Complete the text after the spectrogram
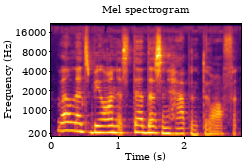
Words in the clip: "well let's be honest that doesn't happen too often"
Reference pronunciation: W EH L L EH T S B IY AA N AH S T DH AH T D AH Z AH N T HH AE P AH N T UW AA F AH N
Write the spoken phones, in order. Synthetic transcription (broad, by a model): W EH L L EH T S B IY AA N AH S T DH AH T D AH Z AH N T HH AE P AH N T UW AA F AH N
